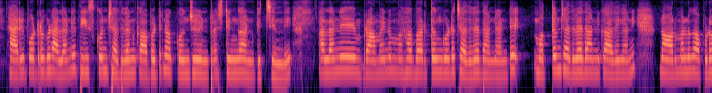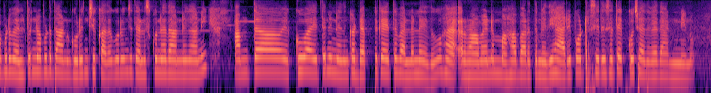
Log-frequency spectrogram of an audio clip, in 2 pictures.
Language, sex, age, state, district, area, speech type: Telugu, female, 30-45, Andhra Pradesh, Vizianagaram, rural, spontaneous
